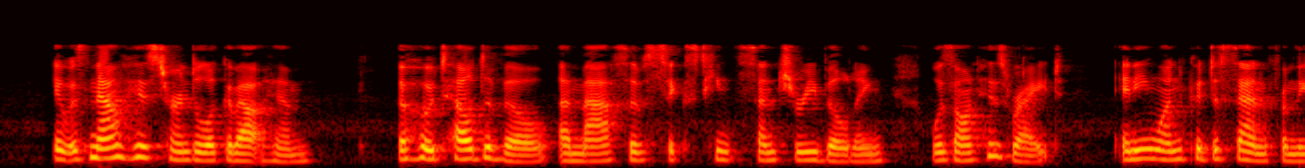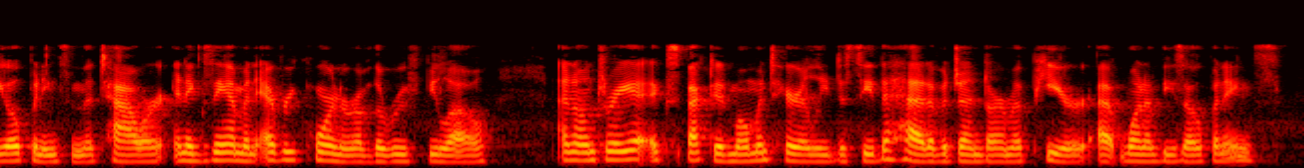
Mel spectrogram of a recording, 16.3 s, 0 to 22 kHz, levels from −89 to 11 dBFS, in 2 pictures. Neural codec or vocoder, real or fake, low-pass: none; real; 7.2 kHz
